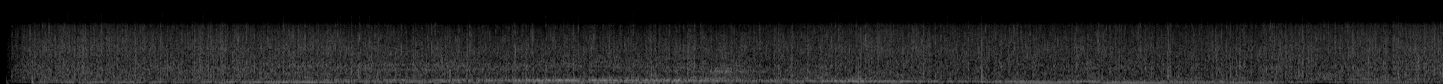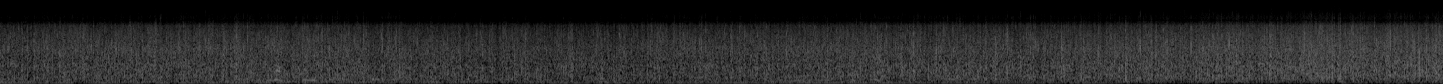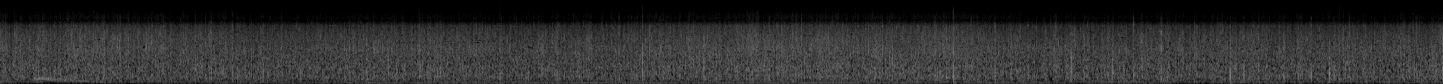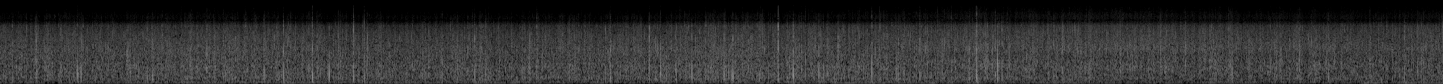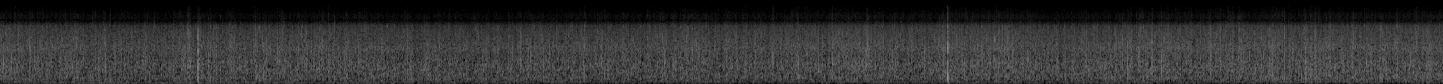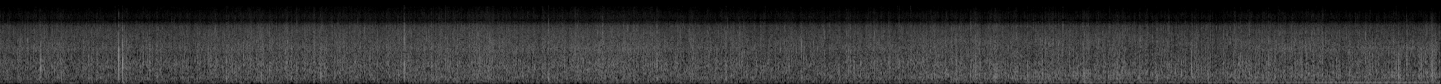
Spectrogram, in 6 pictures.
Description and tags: Rain on tent
Rain falls on a tent. Recorded with mobile phone.
rain, downpour, rainfall, relax, relaxing, storm, camping, tent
